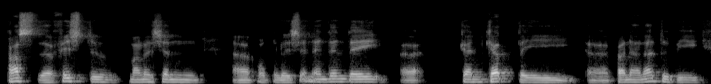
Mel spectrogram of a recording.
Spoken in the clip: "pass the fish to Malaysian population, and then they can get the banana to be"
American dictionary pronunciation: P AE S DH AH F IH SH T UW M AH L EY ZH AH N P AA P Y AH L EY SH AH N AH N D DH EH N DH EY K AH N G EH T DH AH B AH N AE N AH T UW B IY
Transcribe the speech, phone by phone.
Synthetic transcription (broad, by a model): P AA S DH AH F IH S T UW M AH L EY S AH N P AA P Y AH L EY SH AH N AH N D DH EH N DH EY K AH N G EH T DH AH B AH N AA N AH T UW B IY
